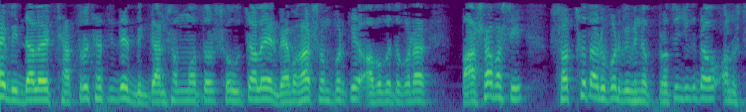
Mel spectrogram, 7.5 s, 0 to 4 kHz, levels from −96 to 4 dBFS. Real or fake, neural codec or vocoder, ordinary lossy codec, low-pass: real; none; MP3, 24 kbps; 3.6 kHz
